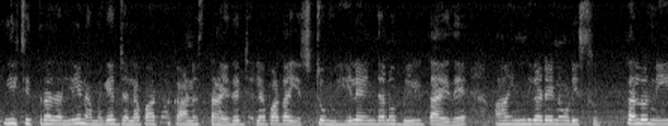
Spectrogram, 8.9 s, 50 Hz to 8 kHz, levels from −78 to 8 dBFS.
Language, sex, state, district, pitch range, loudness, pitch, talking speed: Kannada, female, Karnataka, Dharwad, 210-230 Hz, -17 LUFS, 220 Hz, 100 wpm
